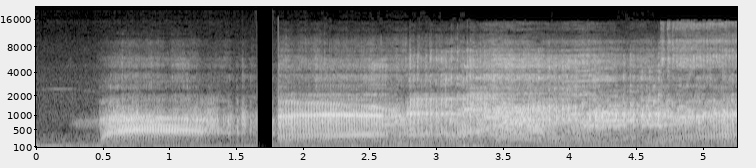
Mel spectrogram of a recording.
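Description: A long, loud, rumbling belch with a brief break partway through, then continuing as a drawn-out burp.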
